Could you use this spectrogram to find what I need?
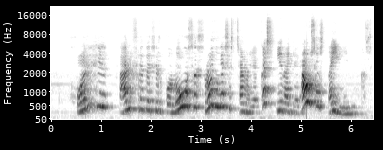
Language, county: Lithuanian, Vilnius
